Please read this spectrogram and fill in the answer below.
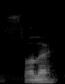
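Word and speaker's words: الصلاة: موضوع الصلاه انها مكتوبه بالواو وهي بتتنطق الصلاه ايوه هنا الالف فوق الواو معناته ان الواو لا تنطق الالف هو اللي هينطق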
